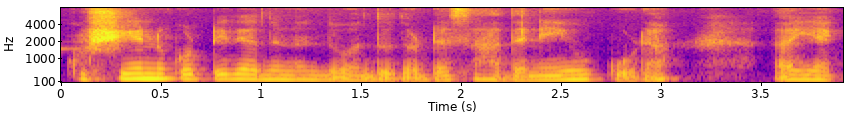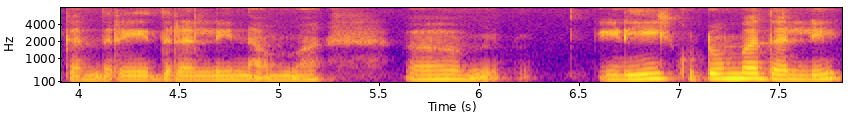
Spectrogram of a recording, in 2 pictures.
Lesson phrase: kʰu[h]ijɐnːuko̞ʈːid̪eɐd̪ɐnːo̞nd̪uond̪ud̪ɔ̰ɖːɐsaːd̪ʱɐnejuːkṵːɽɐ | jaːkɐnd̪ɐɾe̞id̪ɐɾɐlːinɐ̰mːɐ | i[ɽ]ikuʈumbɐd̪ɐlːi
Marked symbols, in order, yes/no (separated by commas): no, yes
